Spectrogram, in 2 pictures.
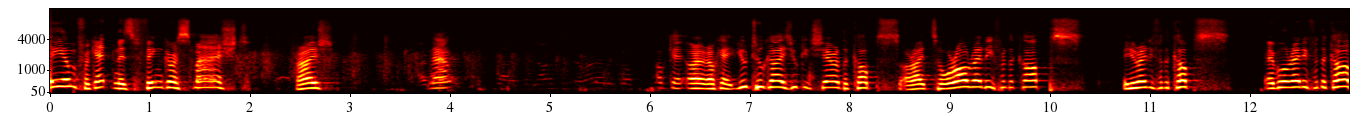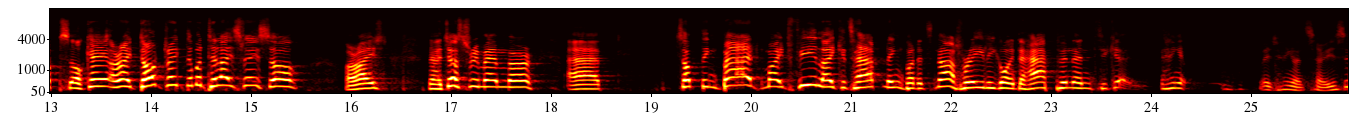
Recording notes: LIVE AT THE DUBLIN PODCAST FESTIVAL. Was performed in THE WORKMAN'S, DUBLIN. As part of the DUBLIN PODCAST FESTIVAL.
